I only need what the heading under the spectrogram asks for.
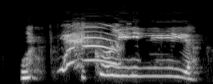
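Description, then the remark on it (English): A person voices a loud, drawn-out screech imitating an eagle caw, a short yelp first and then a long, strained, wavering cry lasting nearly two seconds, with nothing else around it. “I'll do like an eagle caw.”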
